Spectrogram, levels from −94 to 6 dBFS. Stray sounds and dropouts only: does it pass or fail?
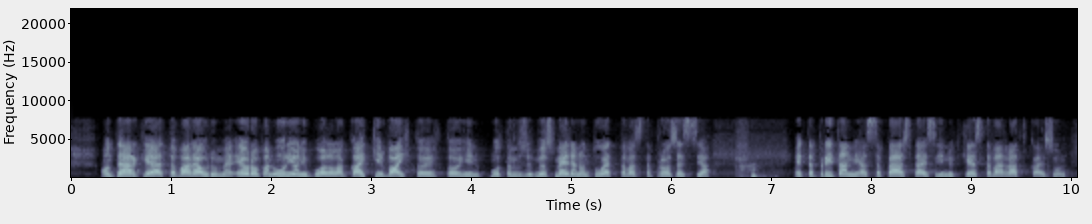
fail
